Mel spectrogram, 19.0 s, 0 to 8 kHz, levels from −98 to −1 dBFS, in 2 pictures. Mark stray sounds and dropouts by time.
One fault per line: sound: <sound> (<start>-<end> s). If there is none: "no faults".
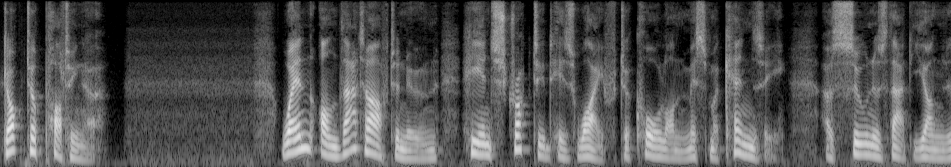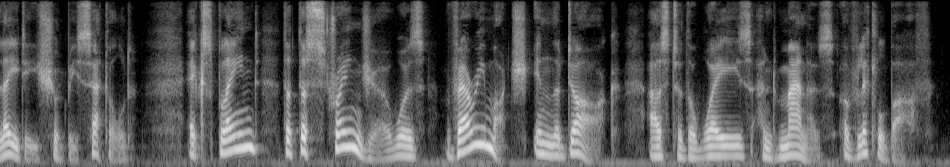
no faults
